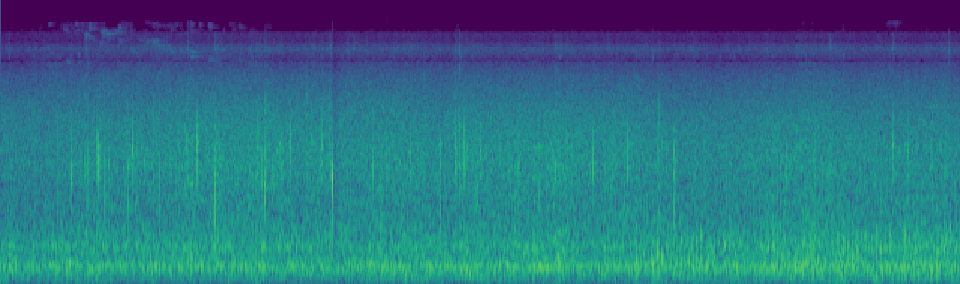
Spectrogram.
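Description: Bicycle towing a Croozer trailer rolling along a path: a steady rushing noise of tyres and wind, with many small scattered ticks and clicks.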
